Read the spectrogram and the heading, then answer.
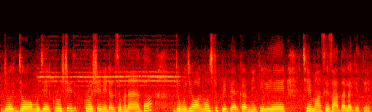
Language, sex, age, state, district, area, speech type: Urdu, female, 60+, Maharashtra, Nashik, urban, spontaneous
